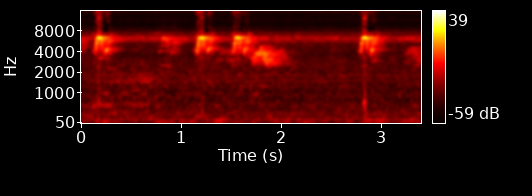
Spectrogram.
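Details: Spring sparrows near blooming orange trees: a short sequence of sharp high chirps, one followed by a downward-sliding note, then a pause before a last chirp, over a thin high hiss.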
